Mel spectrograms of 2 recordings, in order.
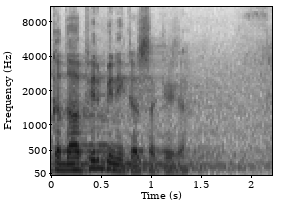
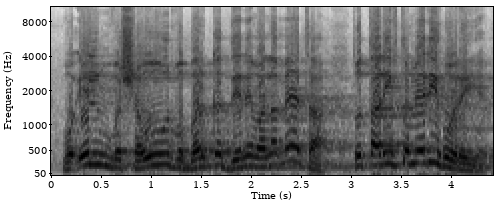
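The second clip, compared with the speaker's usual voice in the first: higher, insistent preaching voice; emphatic divine proclamation; 7 semitones higher, 4 dB louder than usual. Acted. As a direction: voice God's claim with mounting fervour. Preacher voices God claiming the praise. (پرجوش، بلند لہجے میں خدائی فرمان)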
